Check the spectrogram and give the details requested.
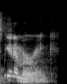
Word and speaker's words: Skinamarink: do you pronounce this it's skin don't you remember skin morenco dinky dink skinamarink a do like no it's skinamarink that's it that was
